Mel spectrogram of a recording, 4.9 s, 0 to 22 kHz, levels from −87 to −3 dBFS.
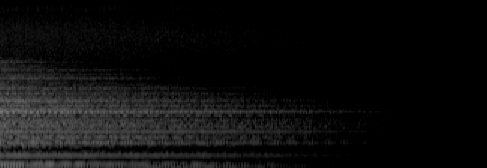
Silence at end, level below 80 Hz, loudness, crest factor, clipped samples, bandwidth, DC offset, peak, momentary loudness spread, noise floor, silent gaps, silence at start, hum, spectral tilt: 0.3 s; -70 dBFS; -54 LUFS; 20 dB; under 0.1%; over 20 kHz; under 0.1%; -36 dBFS; 18 LU; -81 dBFS; none; 0 s; none; -2 dB/octave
